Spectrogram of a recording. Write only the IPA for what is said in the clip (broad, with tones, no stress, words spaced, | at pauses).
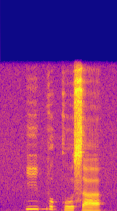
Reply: i˦ bo˦˨ko˨sa˨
